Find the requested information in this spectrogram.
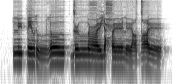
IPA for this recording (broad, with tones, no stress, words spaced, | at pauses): ly˧pe˧u̯ ɾuː˨lo˦u̯ | ɡɹuː˧ʕø˧j ħøː˧løː˨ dˤøː˦˨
